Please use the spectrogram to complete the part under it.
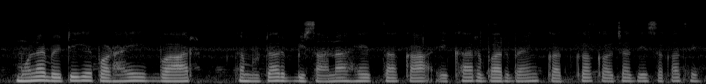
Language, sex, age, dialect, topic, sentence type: Chhattisgarhi, male, 18-24, Central, banking, question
